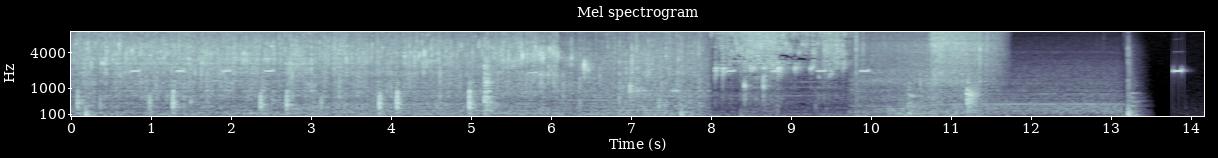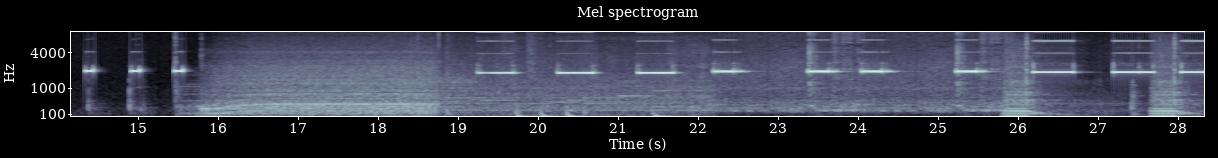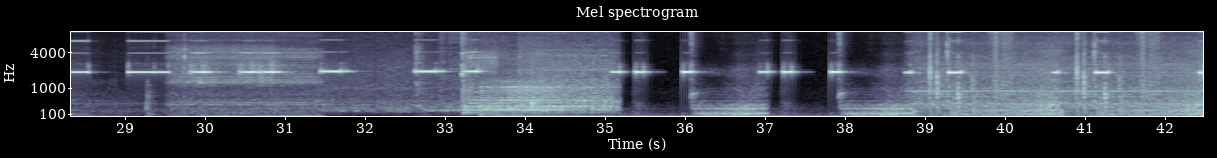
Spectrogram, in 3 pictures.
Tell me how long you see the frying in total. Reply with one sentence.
The frying can be heard for 12 seconds in total.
